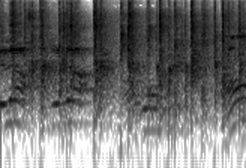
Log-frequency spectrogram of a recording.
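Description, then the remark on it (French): Steady studio applause for the guest at the end of the radio show Buzz Radio on Énergie, a dense crowd of clapping hands sustained loudly for about two seconds, with voices calling out over the clapping. “On applaudit avant de rendre l'antenne notre invité, bien sûr,”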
